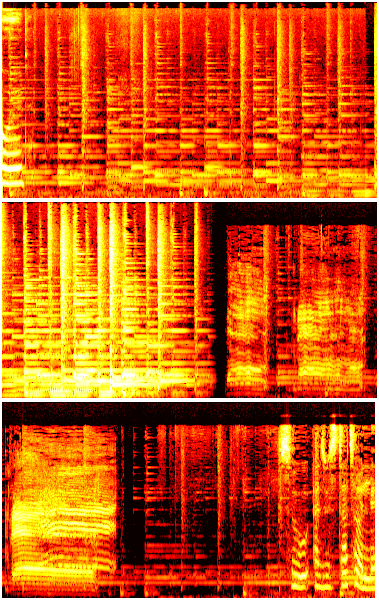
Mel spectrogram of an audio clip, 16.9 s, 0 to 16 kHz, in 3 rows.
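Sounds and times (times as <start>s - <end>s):
busy music-like sound: 0.0s - 16.8s
sheep and goats bleating: 9.0s - 13.0s
speech: 16.2s - 16.8s.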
